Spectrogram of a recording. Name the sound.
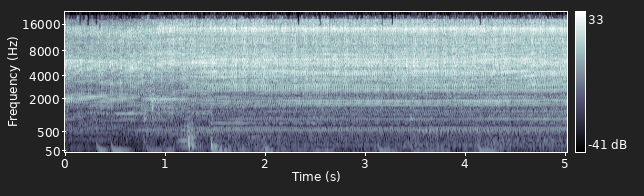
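electric hair clipper blade running on sharpening block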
